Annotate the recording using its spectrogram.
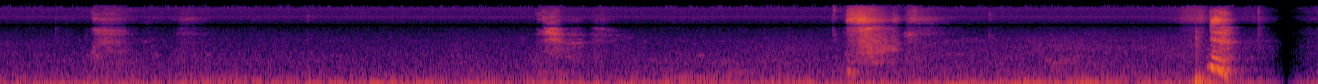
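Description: A man breathes out hard in short bursts.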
